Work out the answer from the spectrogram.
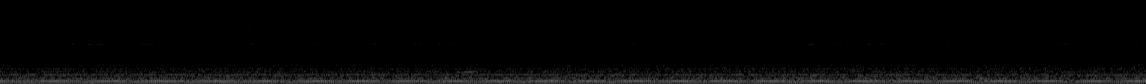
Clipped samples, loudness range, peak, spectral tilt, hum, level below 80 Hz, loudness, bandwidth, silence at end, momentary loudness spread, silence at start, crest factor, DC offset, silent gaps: under 0.1%; 0 LU; -40 dBFS; -7 dB/octave; none; -62 dBFS; -53 LUFS; 16 kHz; 0 s; 1 LU; 0 s; 12 dB; under 0.1%; none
